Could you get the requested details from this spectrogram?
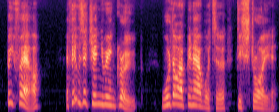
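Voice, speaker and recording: A man talks in an extremely high pitch with a bright, sharp tone, lively intonation and an animated delivery. The sound is dry and close with no echo, and the recording is very clean over a silent background. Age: 50s. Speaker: YouTube live streamer. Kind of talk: casual live-stream chat. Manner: halting, repeats words; animated, defensive.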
